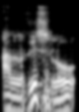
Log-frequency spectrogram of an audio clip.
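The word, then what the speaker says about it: الغِسل: bad terakhir alislu bilqri kalau lafislu dengan cara membacanya dibaca kasrah maka dia Ismun nama bagi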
